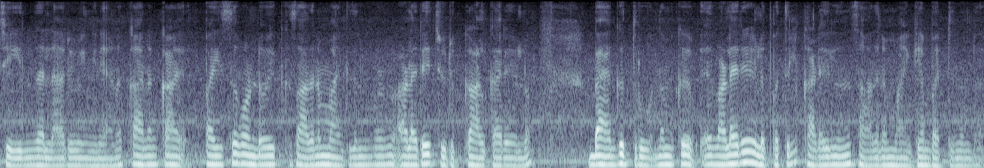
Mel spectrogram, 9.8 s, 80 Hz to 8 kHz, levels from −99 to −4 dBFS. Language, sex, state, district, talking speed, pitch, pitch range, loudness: Malayalam, female, Kerala, Wayanad, 135 wpm, 145 Hz, 130-150 Hz, -17 LUFS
